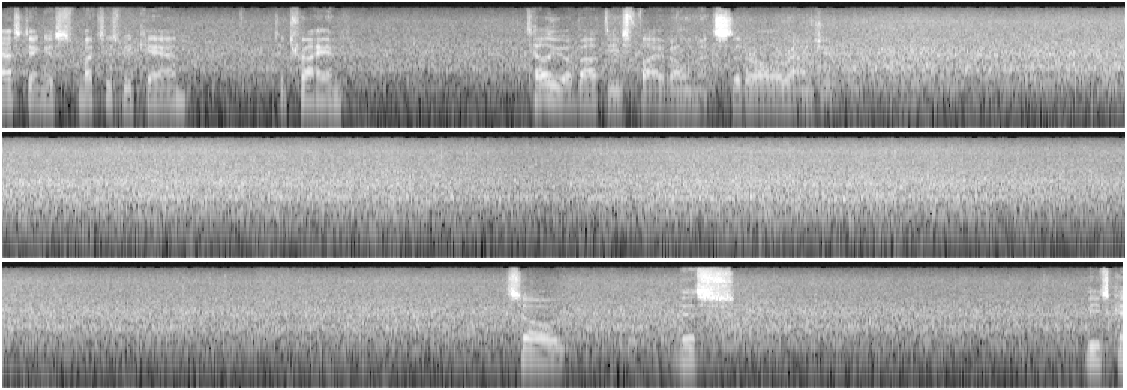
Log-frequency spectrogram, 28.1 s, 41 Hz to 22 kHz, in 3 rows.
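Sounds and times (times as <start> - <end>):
floodwater rushing down a gully: 0.0 - 28.0.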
